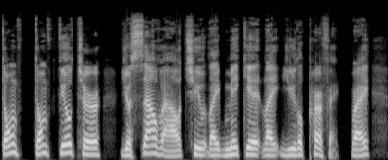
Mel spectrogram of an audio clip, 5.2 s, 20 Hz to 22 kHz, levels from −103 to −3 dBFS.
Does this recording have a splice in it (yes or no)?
no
